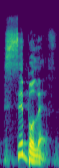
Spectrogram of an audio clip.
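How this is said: It begins with an 's' sound.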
